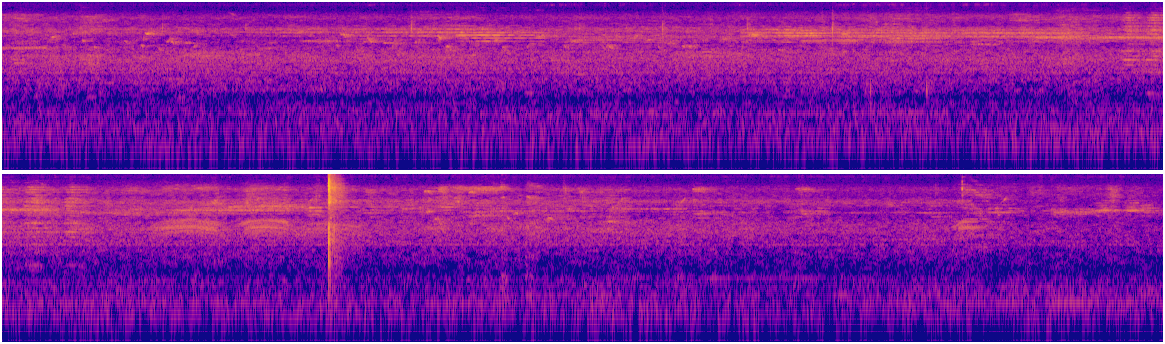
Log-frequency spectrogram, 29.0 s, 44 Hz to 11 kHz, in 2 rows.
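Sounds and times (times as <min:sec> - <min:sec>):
sharp knock: 0:18.6 - 0:18.9.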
